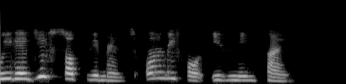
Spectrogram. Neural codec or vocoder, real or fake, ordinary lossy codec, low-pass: codec, 16 kHz, 1.1 kbps, Voila-Tokenizer; fake; none; 5.4 kHz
